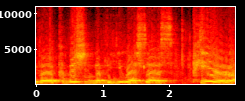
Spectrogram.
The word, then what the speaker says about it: Pierre: commissioning of the USS Pier. I always thought the city was Pierre, but it's Pier.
